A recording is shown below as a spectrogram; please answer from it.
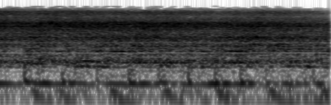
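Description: Temple-procession percussion: a fast, steady drumbeat under continuous clashing and ringing of large hand cymbals, accompanying a Guan Jiang Shou performance.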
